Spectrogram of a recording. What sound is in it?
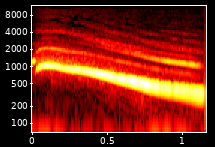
FX swanee whistle down
ACME swanee whistle single slide down. Recorded in stereo with a Zoom H4n Pro.
slide, whistle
